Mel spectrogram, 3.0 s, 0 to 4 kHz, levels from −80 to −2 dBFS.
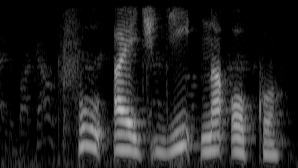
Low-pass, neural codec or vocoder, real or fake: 3.6 kHz; none; real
